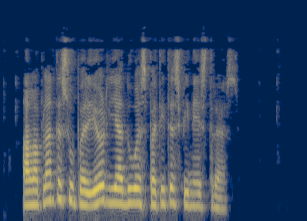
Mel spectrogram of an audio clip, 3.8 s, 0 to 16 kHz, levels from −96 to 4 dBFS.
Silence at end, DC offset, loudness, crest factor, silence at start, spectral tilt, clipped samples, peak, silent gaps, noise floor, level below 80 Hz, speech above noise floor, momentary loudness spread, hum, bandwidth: 0.9 s; under 0.1%; -18 LUFS; 18 dB; 0.3 s; -5 dB/octave; under 0.1%; 0 dBFS; none; -72 dBFS; -68 dBFS; 54 dB; 13 LU; none; 9.4 kHz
